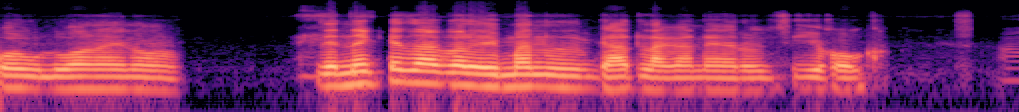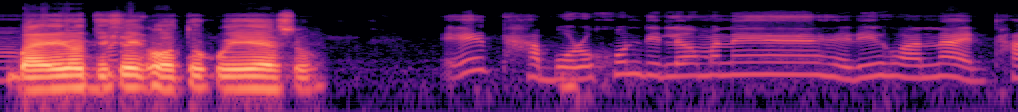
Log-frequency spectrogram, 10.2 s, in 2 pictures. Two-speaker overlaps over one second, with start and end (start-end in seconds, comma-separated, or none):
none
